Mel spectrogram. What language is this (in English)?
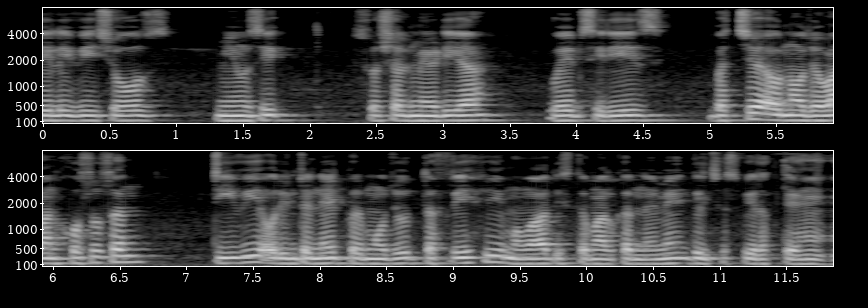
Urdu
